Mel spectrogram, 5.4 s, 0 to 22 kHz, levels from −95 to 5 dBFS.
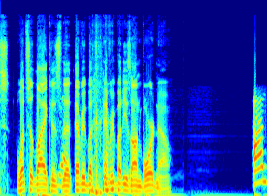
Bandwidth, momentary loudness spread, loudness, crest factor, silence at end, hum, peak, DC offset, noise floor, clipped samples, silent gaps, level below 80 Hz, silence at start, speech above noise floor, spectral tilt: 16 kHz; 6 LU; -19 LUFS; 14 dB; 0 s; 60 Hz at -45 dBFS; -6 dBFS; under 0.1%; -68 dBFS; under 0.1%; none; -42 dBFS; 0 s; 50 dB; -5 dB/octave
